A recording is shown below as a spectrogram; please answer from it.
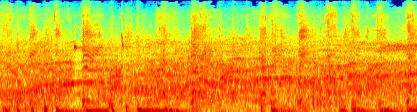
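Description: Volleyball hall sound: balls striking and bouncing on the courts at irregular moments, over players' calls and shouting voices, with music mixed in.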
